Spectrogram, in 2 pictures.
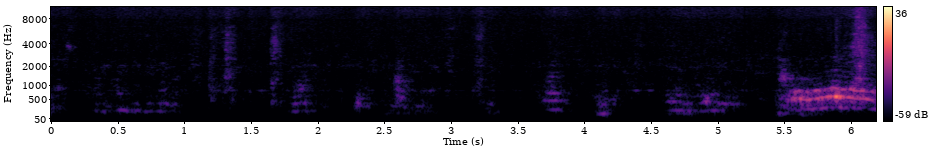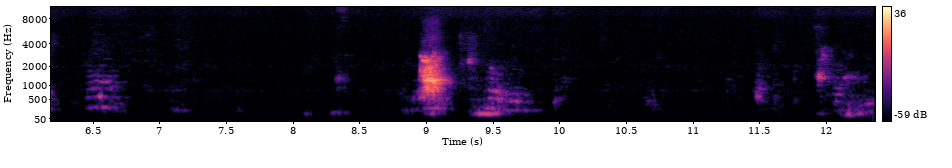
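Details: Cavalier King Charles Spaniel puppies, blenheim, from a litter of five in an indoor pen. Mostly quiet rustling, broken by a drawn-out wavering whine and later a sharp high yelp followed by a lower grunt.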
